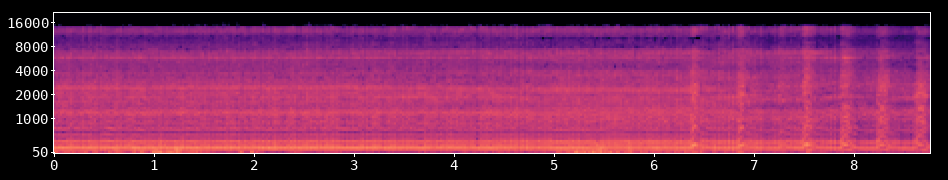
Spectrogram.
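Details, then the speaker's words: Nitro RC car engine after setting idle with the low-end screw, high-speed needle untouched: burbles at idle, blubbers on each throttle blip with loads of smoke but no hesitation, very rich on the low end; rich low-speed mixture. "Still rich. Loads of smoke at that low end lot when you first trigger it. Very rich on the low end still. But it's running. Not hesitating or anything."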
